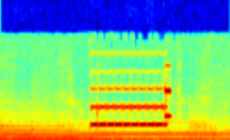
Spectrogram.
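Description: A telephone ringing: one electronic trilling ring just under a second long, near the middle, over soft sustained background music.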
